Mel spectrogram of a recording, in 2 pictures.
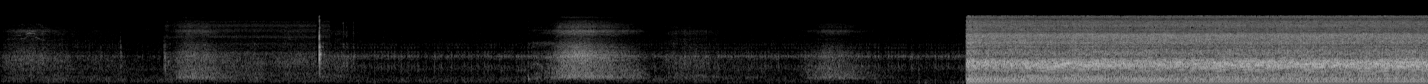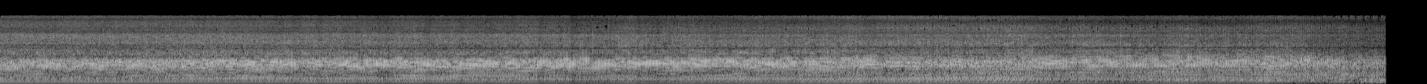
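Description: Kitfox light plane's propeller engine running steadily at close range as it taxis on grass. The engine sound starts suddenly about a third of the way in, after only faint swells of distant sound, and cuts off abruptly near the end.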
